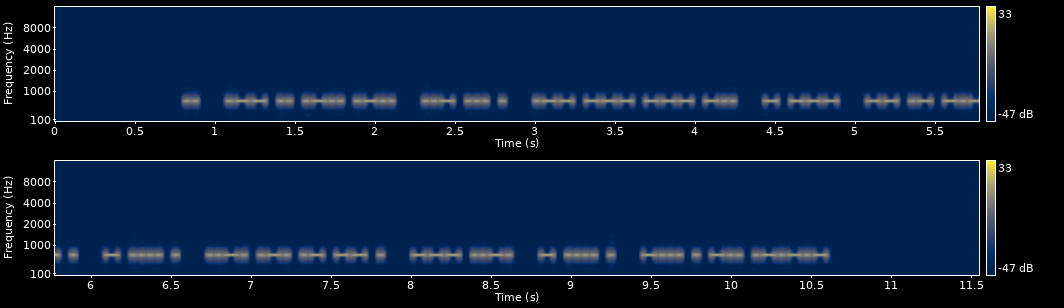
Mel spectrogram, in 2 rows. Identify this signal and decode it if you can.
Morse code, heard as a keyed tone, about 46 wpm, 700 Hz. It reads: I WILL USE WOOD TO MAKE THE FRAME OF THE BED.
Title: Sentences from Top 1000 Words - Review Part 6 - 45wpm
